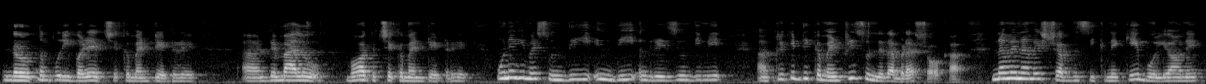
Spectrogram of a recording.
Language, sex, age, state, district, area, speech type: Dogri, female, 45-60, Jammu and Kashmir, Jammu, urban, spontaneous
